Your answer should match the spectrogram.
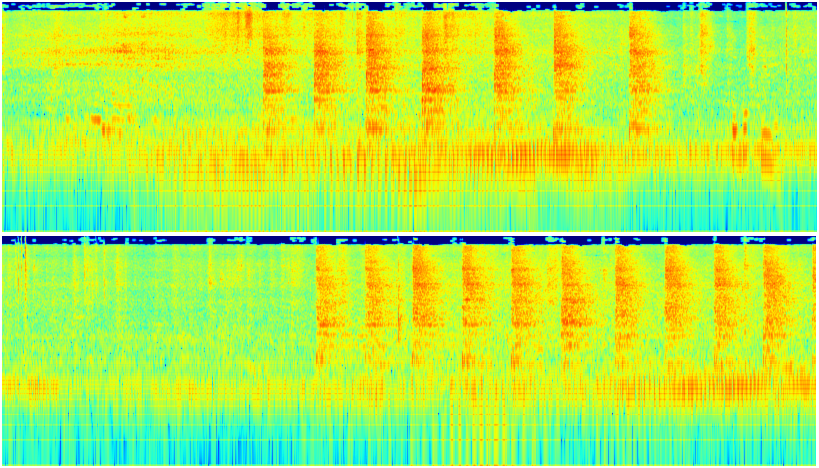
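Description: A series of sharp knocks, about two to three a second, in two runs separated by a quieter stretch, over a low hum in the first half.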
